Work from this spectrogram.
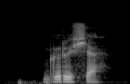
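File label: "гырыся", Komi, male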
